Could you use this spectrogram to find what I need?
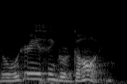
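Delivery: normal talking voice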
